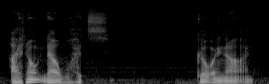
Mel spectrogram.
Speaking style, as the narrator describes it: I stammered halfway through my sentence

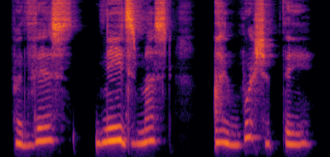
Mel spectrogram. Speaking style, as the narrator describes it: whispered

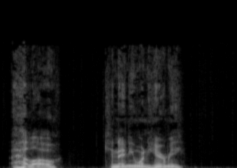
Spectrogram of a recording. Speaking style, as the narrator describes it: I called out with a trembling voice

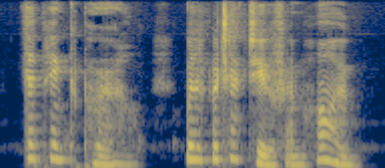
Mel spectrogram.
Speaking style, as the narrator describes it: murmured the voice, soft and low but very distinct

